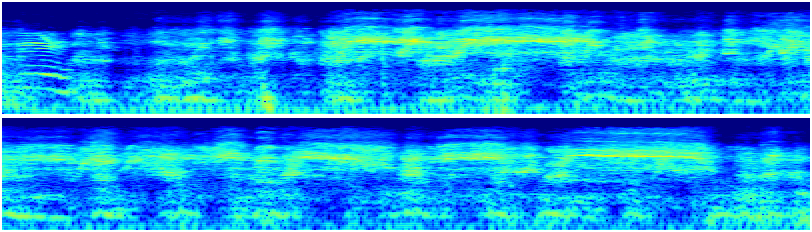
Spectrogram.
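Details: A litter of fifteen well-grown piglets, their mother sow having trouble nursing; shrill overlapping squeals hold steady and loud throughout, swelling in the middle, with a low voice faintly underneath.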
